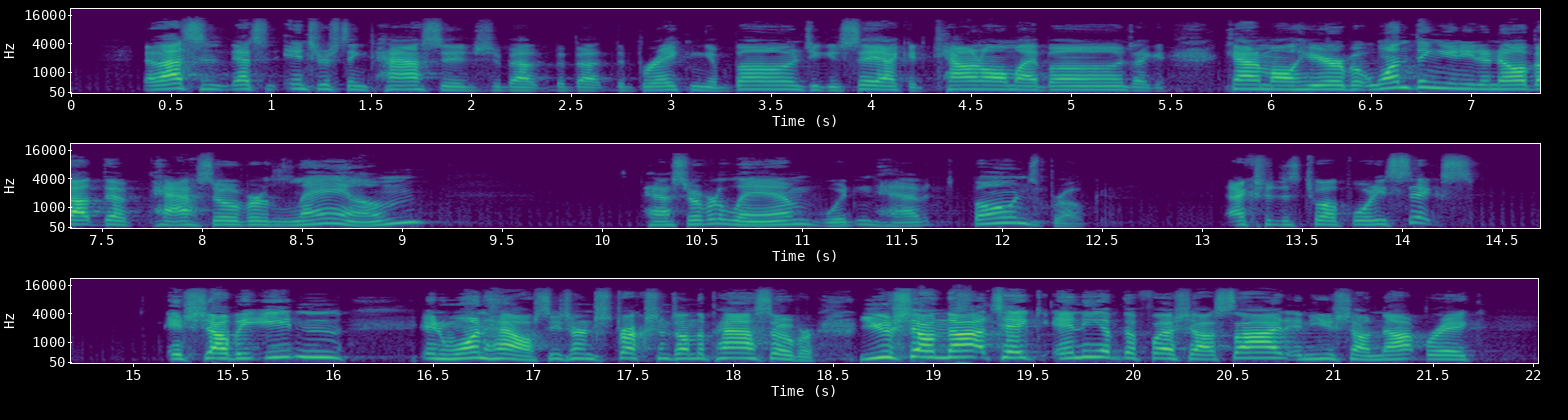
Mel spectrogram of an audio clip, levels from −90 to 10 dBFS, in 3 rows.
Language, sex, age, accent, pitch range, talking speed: English, male, 20-39, American, 160-215 Hz, 210 wpm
